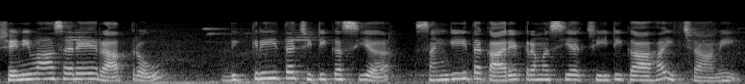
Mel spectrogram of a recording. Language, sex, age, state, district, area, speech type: Sanskrit, female, 45-60, Telangana, Bhadradri Kothagudem, urban, read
